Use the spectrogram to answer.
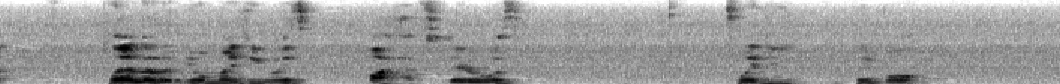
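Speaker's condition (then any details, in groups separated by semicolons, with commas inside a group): Cerebral palsy; uses wheelchair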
